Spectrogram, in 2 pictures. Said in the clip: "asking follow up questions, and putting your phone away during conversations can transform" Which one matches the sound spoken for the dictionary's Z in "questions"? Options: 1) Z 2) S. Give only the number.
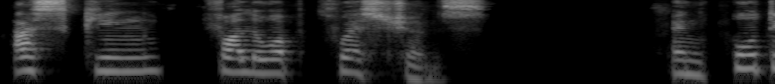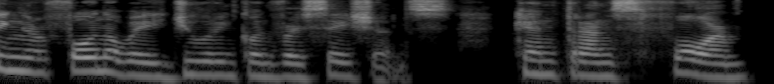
2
